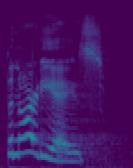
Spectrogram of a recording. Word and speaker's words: Thénardier: Thénardiers.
